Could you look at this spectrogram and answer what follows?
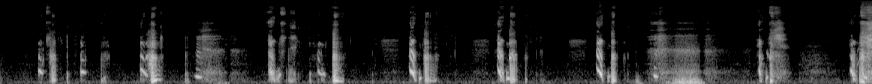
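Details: Sneezing fit in a person with a cold and allergies, with intense episodes every couple of hours that day: a rapid run of short, forceful sneezes with gasping breaths and moans between them.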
